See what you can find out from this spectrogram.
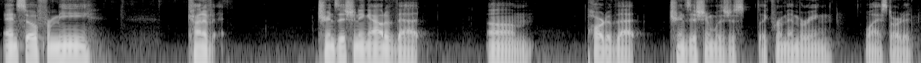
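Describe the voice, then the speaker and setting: Very deep-voiced reflective man. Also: fairly even intonation, takes it slowly, long pauses, a little mellow, dry recording, studio quality. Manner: reflective, thinks aloud with many "like"s. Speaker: songwriter. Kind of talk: casual podcast conversation.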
